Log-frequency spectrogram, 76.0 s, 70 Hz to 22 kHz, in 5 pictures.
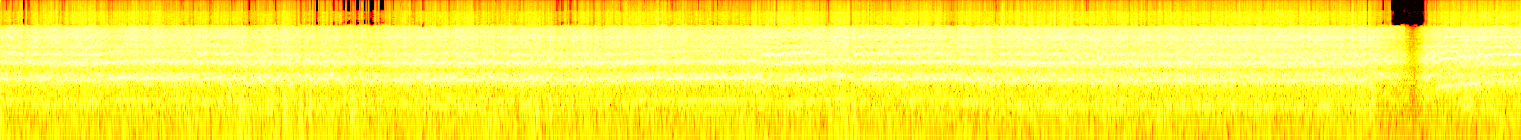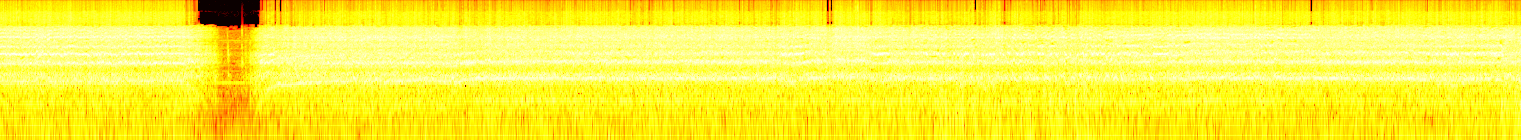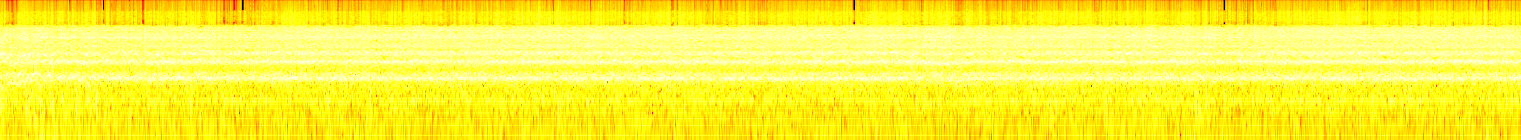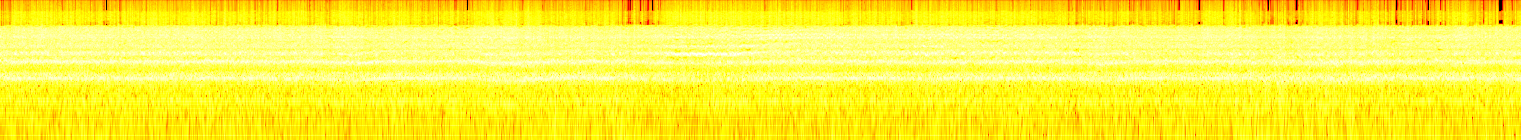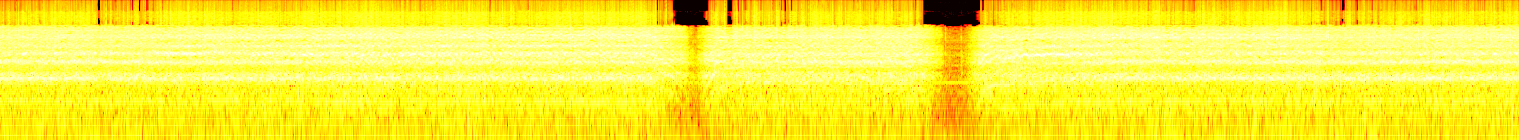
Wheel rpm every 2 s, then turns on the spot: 220, 210, 200, 230, 230, 210, 180, 160, 130, 190, 230, 230, 220, 220, 230, 230, 230, 240, 230, 230, 230, 230, 230, 240, 230, 230, 220, 230, 230, 220, 230, 220, 210, 170, 170, 130, 230, 230.
none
